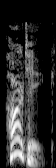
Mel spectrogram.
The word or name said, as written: heartache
